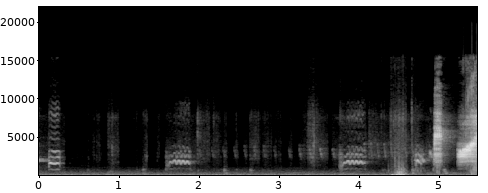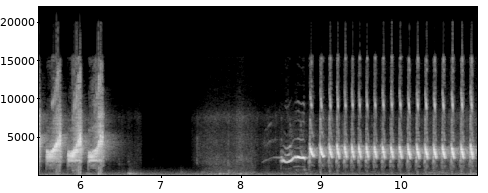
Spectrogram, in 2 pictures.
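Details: Sooty-headed bulbul, singing strongly as a training model for other songbirds: scattered soft chirps, a sharp click, a few loud harsh bursts, then a rising whistle launching into a fast, steady trill of repeated piercing notes.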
